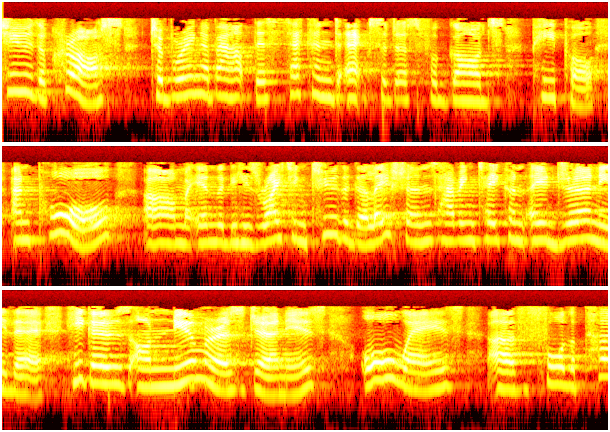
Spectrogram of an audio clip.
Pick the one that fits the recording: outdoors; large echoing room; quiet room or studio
large echoing room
